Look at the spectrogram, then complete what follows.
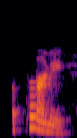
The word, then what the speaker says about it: attorney: Attorney. So remember, guys, the pronunciation is ter, attorney, attorney, ter. It's not to, it's t, attorney.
